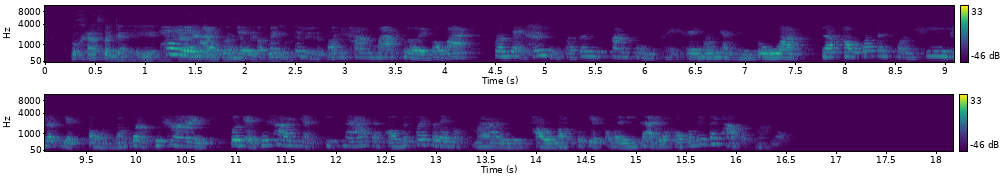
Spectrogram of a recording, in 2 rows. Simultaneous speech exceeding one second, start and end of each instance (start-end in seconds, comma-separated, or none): 1.3-2.8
